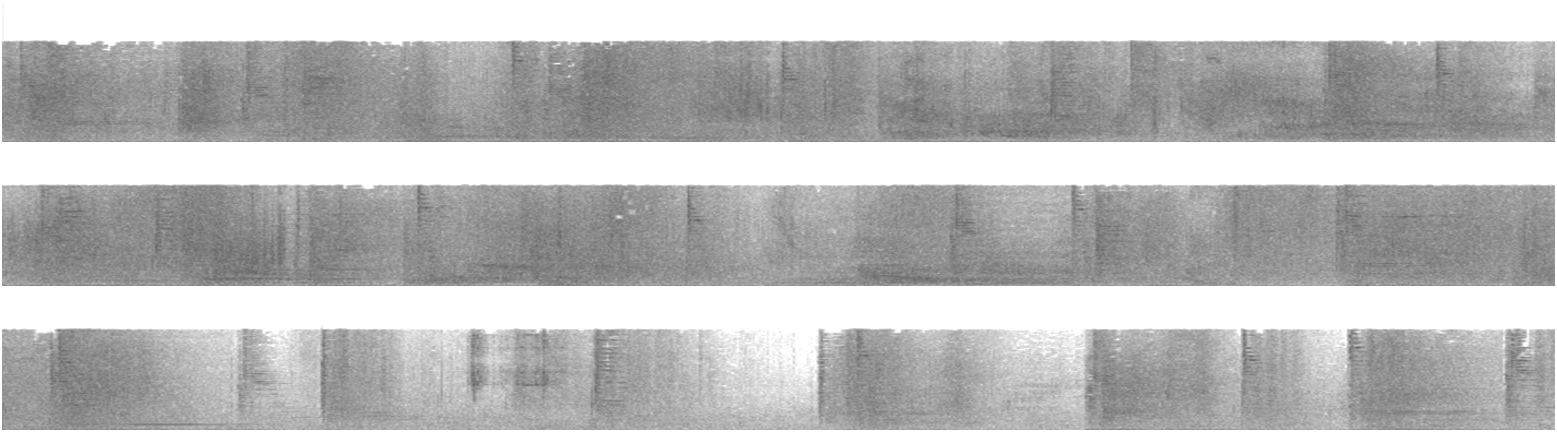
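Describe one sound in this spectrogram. Fire spells roar and crackle in a busy game battle.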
